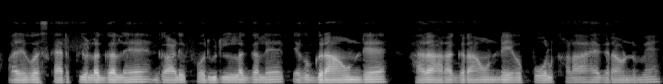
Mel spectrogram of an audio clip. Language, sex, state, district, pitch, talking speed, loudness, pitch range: Hindi, male, Bihar, Jamui, 110 Hz, 200 wpm, -21 LUFS, 105-110 Hz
